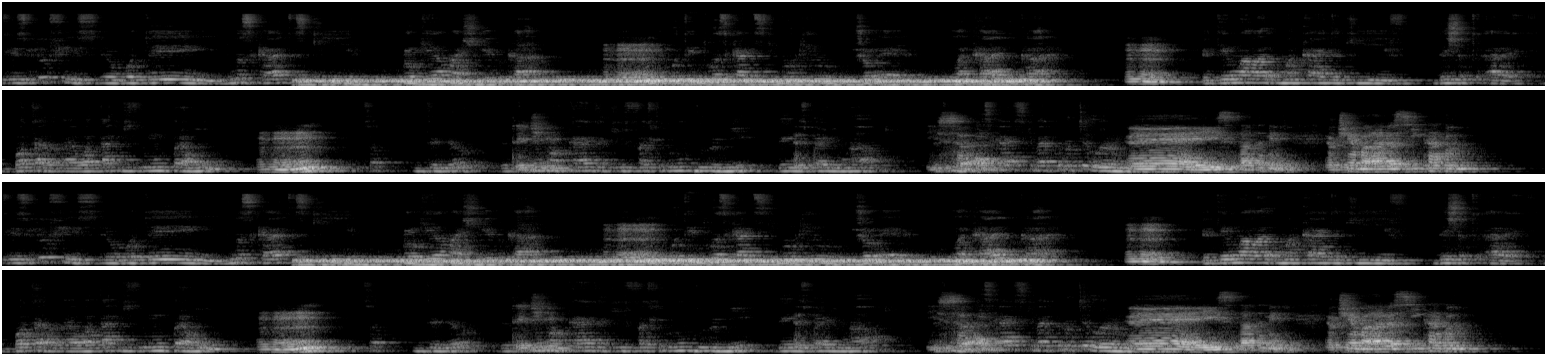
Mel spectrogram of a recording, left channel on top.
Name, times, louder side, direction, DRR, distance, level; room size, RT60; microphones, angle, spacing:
voice 1, 0.0-3.6 3.9-5.5 6.6-9.2 9.5-10.7 12.0-14.0 14.3-17.7 19.0-19.2 19.5-24.3 24.7-27.1, right 1 dB, 10° right, -6 dB, 2.4 m, -33 dB
sound 1, 2.9-10.4, left 1 dB, 30° right, 1.8 m, -23 dB
voice 2, 6.0-6.6 11.2-11.7 18.0-18.6 20.5-21.0 24.7-25.3 26.7-28.3 28.7-30.0, equal, 10° left, -4 dB, 2.7 m, -24 dB
13.5 x 7.0 x 2.3 m, 0.82 s
head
